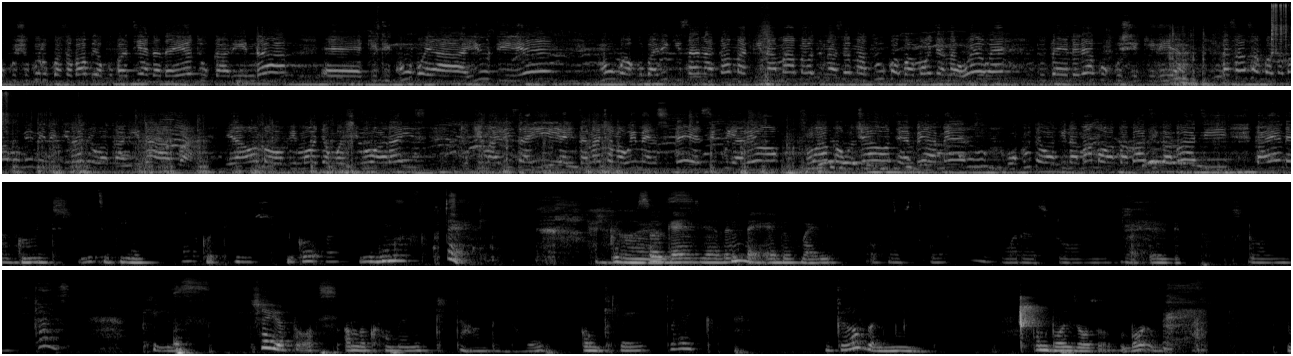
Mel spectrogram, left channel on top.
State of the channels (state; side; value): different; both; correlation 0.00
